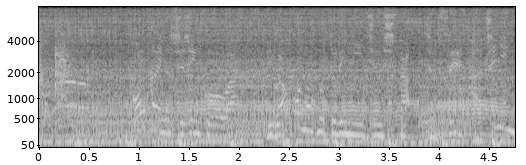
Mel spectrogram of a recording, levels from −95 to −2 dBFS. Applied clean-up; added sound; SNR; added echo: none; Engine starting; -1 dB; none.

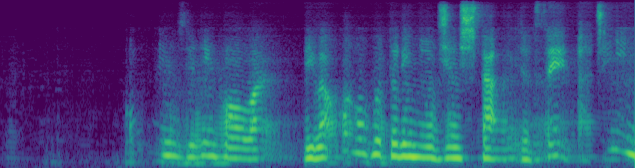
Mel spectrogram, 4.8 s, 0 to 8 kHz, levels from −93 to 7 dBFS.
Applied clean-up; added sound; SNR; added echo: neural mask model DeepFilterNet 3.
